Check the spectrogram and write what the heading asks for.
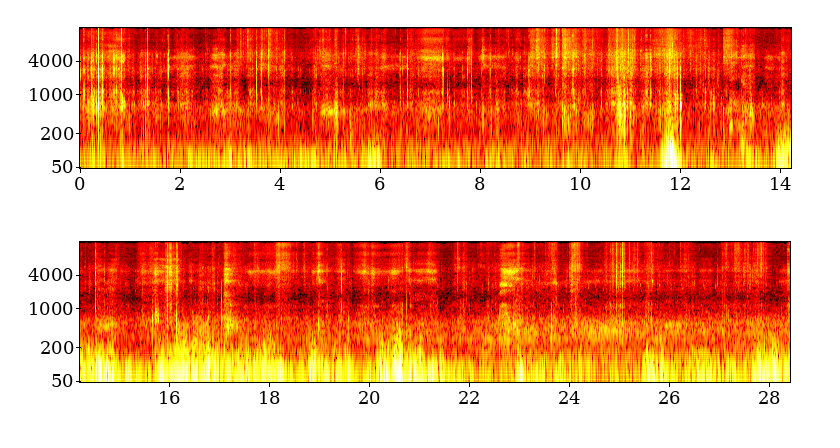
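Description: Footsteps crunching through dry leaf litter, twigs and grass, with irregular crackles and scrapes of brush. Bursts of low rumble come in the middle of the walk.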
